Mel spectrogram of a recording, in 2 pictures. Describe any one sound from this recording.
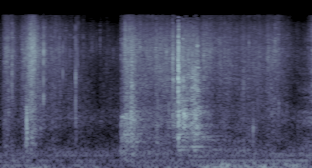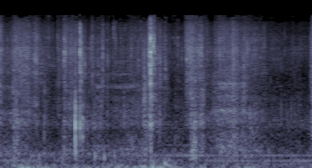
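A metal ladder clanks and rattles as it is handled.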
